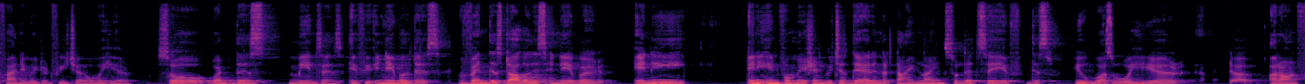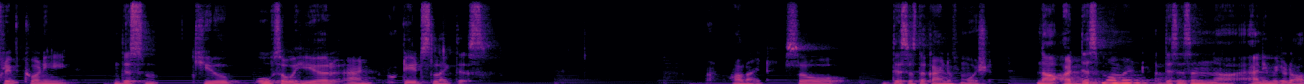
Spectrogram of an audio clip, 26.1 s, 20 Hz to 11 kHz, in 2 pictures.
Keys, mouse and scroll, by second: 3.6 click, 6.8 click, 7.3 middle click, 8.1 KP_1, 8.8 g, 9.7 g, 10.1 r, 11.7 click, 13.4 g, 14.8 r, 17.2 r, 18.7 r, 21.0 click, 23.1 click, 23.1 middle click, 24.5 click, 24.5 right click, 24.5 shift+space, 24.7 middle click, 25.2 s.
